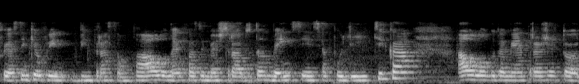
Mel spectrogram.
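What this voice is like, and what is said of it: Pernambuco Brazilian Portuguese accent. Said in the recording (Portuguese): “Esse sotaque, né? É de claramente um sotaque pernambucano.”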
